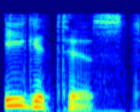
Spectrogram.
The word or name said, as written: egotist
